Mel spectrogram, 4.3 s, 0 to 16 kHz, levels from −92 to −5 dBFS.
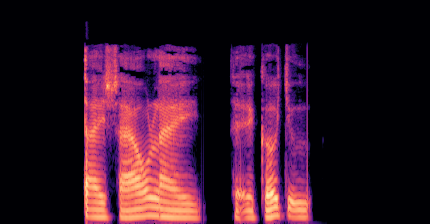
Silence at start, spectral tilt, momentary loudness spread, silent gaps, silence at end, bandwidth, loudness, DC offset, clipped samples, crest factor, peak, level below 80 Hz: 0.85 s; -5.5 dB/octave; 12 LU; 2.07-2.29 s; 1.2 s; 7.8 kHz; -17 LUFS; under 0.1%; under 0.1%; 20 dB; 0 dBFS; -56 dBFS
